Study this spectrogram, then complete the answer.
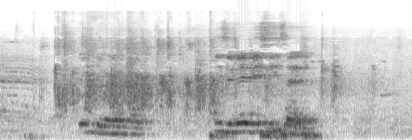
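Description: A woman speaks with animation through a microphone and loudspeakers in an echoing hall.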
